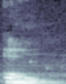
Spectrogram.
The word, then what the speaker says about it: Om: with 3 rounds of Om. A-U-M, all 3 syllables are sounded. The ah deep down in the pelvis, the ooh sound traveling up to the heart, and the through the throat onto the lips.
